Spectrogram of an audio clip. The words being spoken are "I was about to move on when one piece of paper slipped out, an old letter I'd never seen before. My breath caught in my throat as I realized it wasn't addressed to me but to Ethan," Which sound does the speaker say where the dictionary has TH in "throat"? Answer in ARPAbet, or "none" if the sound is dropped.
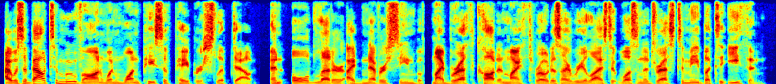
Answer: TH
